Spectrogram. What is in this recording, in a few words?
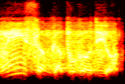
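Serbian bomb failure mood low, speech; War Thunder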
